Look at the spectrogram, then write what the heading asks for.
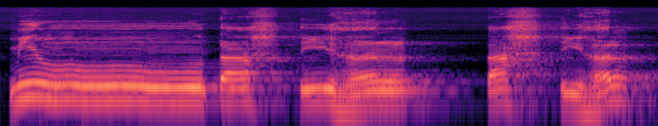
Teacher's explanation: Nun sukun bertemu ta ikhfa hakiki, kita samarkan bunyi nun sukun 3 harokat.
